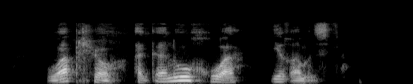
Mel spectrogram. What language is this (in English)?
Abkhazian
